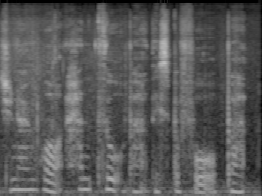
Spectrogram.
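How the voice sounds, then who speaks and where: Someone speaks with a British accent against noticeable background noise and audible room echo. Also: woman. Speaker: travel vlogger. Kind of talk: casual vlog talk to camera.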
